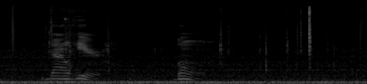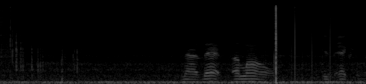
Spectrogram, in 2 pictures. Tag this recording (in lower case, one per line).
speech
